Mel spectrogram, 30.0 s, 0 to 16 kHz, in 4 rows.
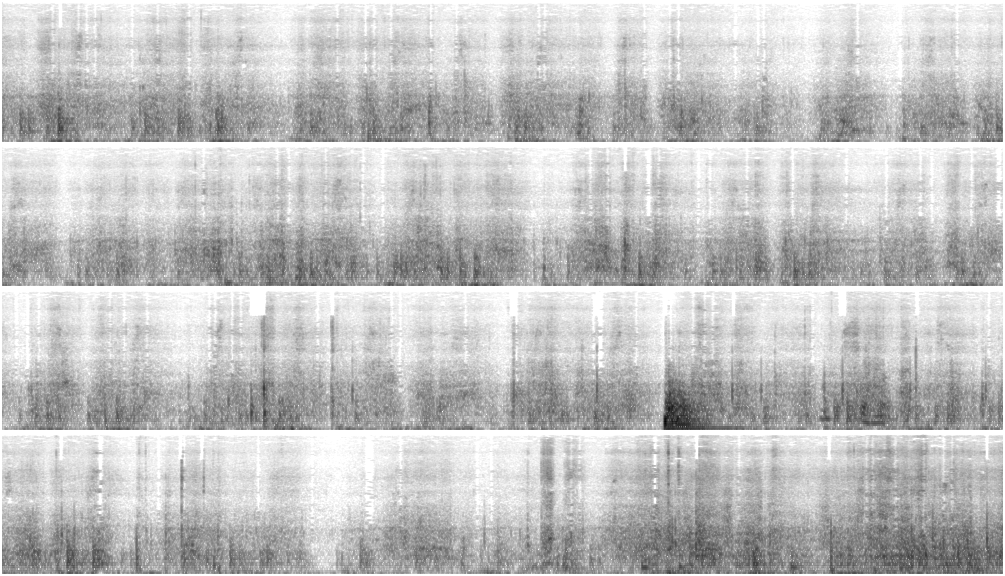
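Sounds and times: footsteps crunching on forest trail: 0.0s - 25.2s.

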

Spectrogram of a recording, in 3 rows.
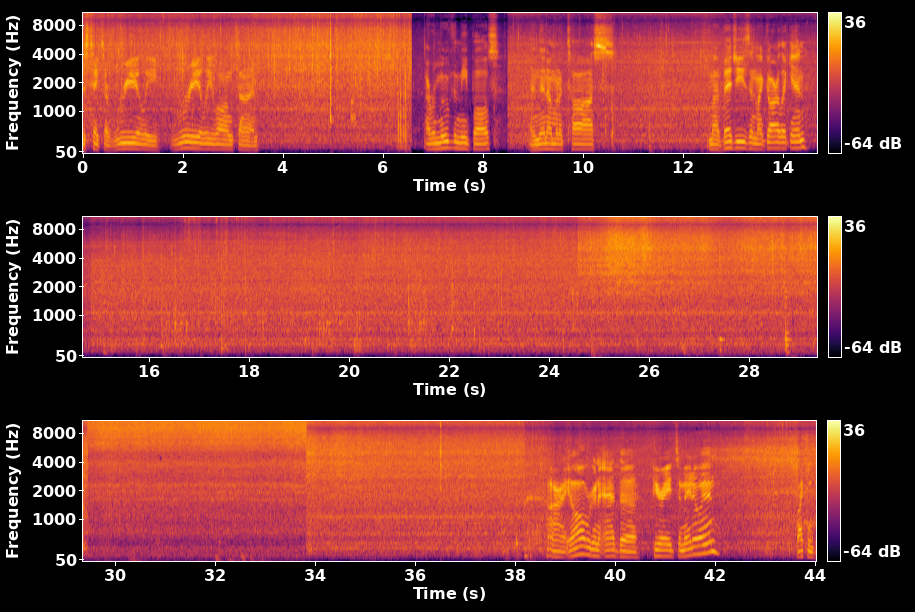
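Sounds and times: vegetables sizzling in oil: 0.0s - 6.6s, 16.7s - 38.2s, 42.2s - 43.7s
harsh hiss: 24.6s - 39.9s.

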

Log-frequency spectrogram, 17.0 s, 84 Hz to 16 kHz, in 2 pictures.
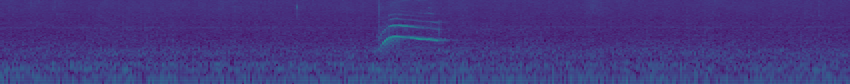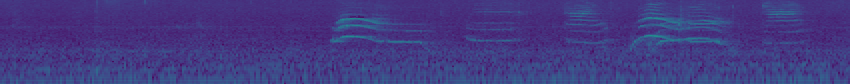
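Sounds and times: kittens mewing: 3.8s - 4.5s, 11.8s - 16.6s.

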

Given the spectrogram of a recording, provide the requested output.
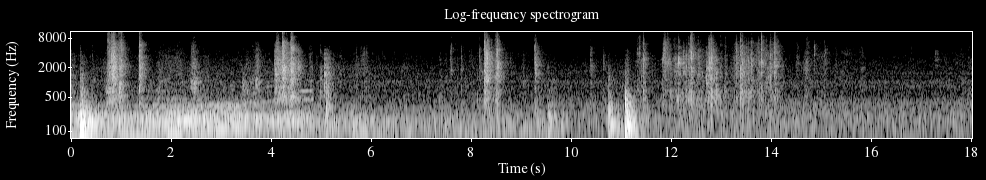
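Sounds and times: heavy thump: 0.1s - 0.6s.

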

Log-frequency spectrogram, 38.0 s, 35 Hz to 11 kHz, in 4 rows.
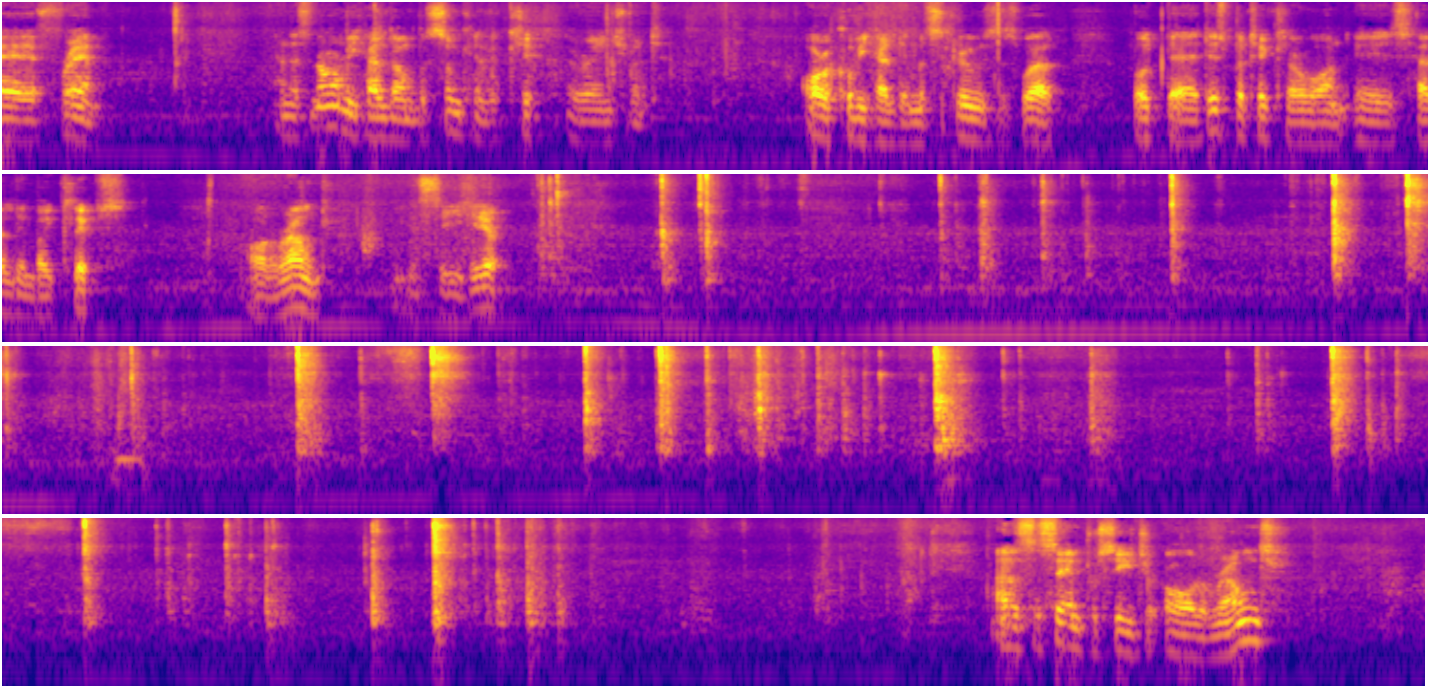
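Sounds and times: plastic clips clicking and snapping: 13.1s - 14.4s, 15.3s - 19.2s, 19.8s - 25.9s, 29.0s - 32.4s.

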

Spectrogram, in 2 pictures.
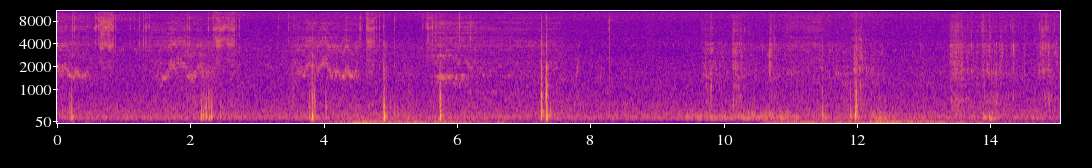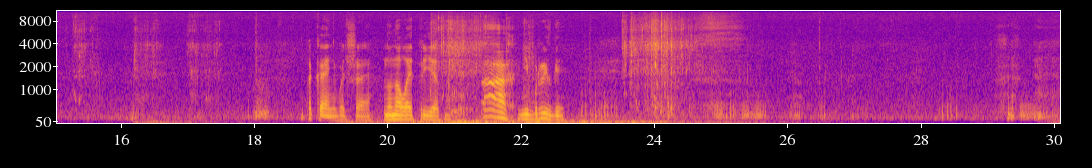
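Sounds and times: water lapping: 3.5s - 8.0s, 9.6s - 18.6s, 20.5s - 22.2s, 23.2s - 27.6s
fish splashing at surface: 23.5s - 24.7s.

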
